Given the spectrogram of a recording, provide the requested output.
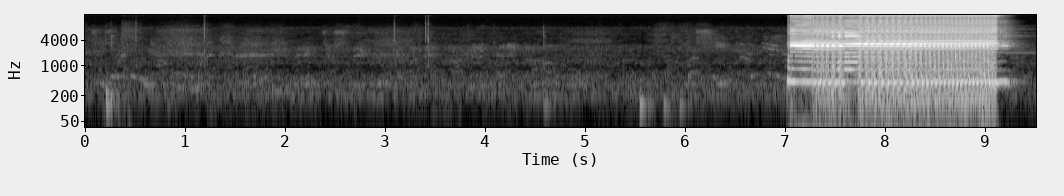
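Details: Motorcycle/car 12 V horn after tightening its adjustment screw to deepen the tone: after silence, one strong, steady, bright blast of about two seconds; horn sounds clear and healthy.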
